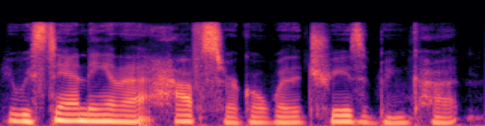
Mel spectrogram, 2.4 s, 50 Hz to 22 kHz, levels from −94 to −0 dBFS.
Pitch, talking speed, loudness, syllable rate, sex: 145 Hz, 320 wpm, -18 LUFS, 6.9 syllables/s, female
